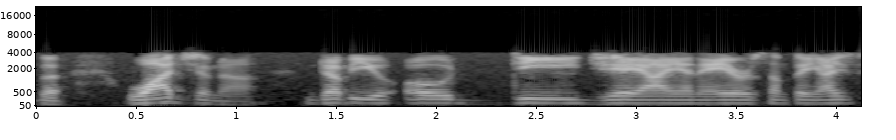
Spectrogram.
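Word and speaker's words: Wandjina: And it's I think Stan corrected my pronunciation, Deo did, but it's called the Wodjina, Wodjina or something. I used to call them the Wajinga, but it's a Wodjina.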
